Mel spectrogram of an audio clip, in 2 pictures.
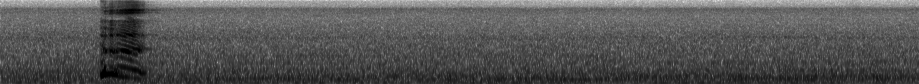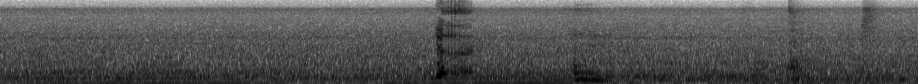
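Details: Persistent hiccups that started while stocking a cooler at work: sharp, abrupt gulping hiccup sounds, about three to four across nine seconds, over steady room hum.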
